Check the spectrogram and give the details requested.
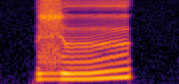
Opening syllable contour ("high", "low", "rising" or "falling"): rising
